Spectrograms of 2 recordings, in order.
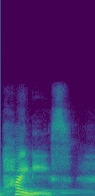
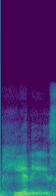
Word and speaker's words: peonies: You know, it's all about where you live, how you pronounce that. People here in southern Indiana call them pineys, but to me it's always been peonies.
